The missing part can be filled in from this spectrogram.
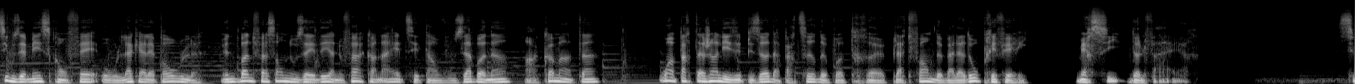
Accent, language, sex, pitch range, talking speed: Canadian, French, male, 100-130 Hz, 195 wpm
